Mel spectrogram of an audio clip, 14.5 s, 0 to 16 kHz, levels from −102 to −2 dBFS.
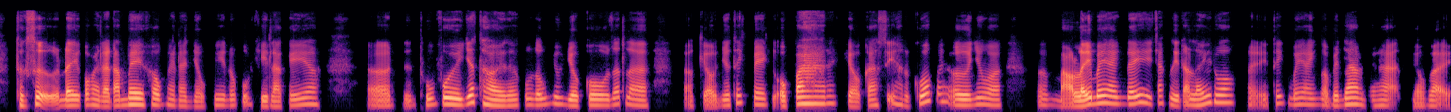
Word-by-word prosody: thực - - -2
sự - - +4
đây 145 0 +4
có 160 - -2
phải 155 -2 -2
là 130 - +3
đam 145 +4 0
mê 170 0 +7
không, 160 -1 -1
hay 155 - -5
là 135 - -3
nhiều 125 -1 -8
khi 155 -1 -4
nó 150 0 -7
cũng - - -9
chỉ 130 - -2
là 130 -1 -2
cái, 155 +3 -2
ơ, 180 0 -2 0.5
ờ, 70 0 -3
ừm, - - -9
thú 160 +2 -3
vui 170 -3 +7
nhất 215 +5 +3
thời 150 -5 +3
thôi. 145 +1 -2
Cũng 160 0 -6
giống 160 +3 -1
như 190 - -3
nhiều 150 -5 +1
cô 150 -1 +2
rất 180 +1 -4
là, 150 -4 0 0.3
ờ, - - -9
kiểu - - -1
như, 150 +1 -4
thích 215 0 -5
vê, 165 -2 0
kiểu, - - -9
oppa 190 +6 +4
đấy, 200 +1 -7
kiểu, 120 -1 -2
ca 150 +1 -2
sĩ - - -7
Hàn 165 -7 -8
Quốc 240 +5 +2
ấy, 240 0 -7
ừ, 155 0 +4
nhưng 175 +3 -1
mà, 155 -2 0 0.4
ờ, - - -8
bảo - - +3
lấy 135 +6 +8
mấy 205 +2 +5
anh 190 -2 +1
đấy 185 +1 +4
thì - - -1
chắc 200 0 -8
gì 150 -4 0
đã - - -2
lấy, 160 +6 +1
đúng 220 - +1
hông? 215 0 -2
Lại - - -8
thích 200 0 -7
mấy 170 +1 -5
anh 165 -1 -5
ở - - -5
Việt 140 - -3
Nam 175 0 +3
chẳng 140 +1 -11
hạn, 145 -1 -4
kiểu 65 0 -7
vậy. - - -2
160 Hz, 305 wpm, -24 LUFS, 145-180 Hz, 0.5 s, lấy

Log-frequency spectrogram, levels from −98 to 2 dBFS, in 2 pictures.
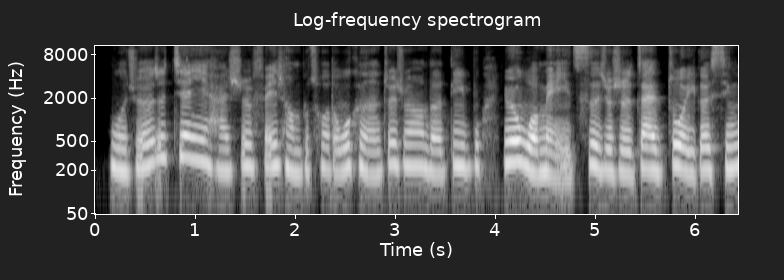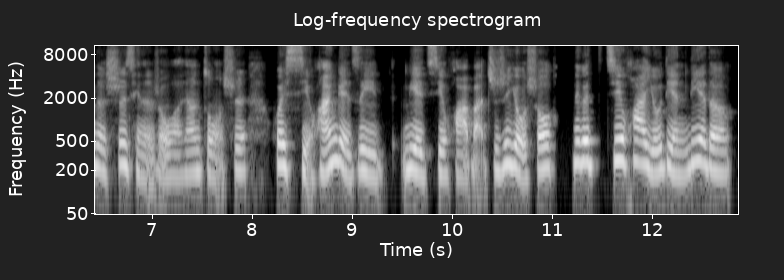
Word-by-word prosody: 我 200 -3 +1
觉 185 - -5
得 230 - +3
这 295 +3 0
建 300 -1 +2
议 265 - +1
还 200 -5 -3
是 200 +4 -2
非 220 +1 -1
常 205 -5 -3
不 195 - -7
错 210 +2 -6
的， 190 - -5
我 200 +3 +1
可 220 -2 -2
能 180 0 -4
最 240 +3 -1
重 230 0 -4
要 225 0 0
的 190 -3 0
第 230 +4 -2
一 - - +1
步 220 +1 -6 0.2
因 250 - +3
为 255 - +10
我 225 -7 +8
每 185 -2 0
一 - - -4
次 230 -2 -1
就 195 -1 -1
是 185 -1 -2
在 200 +2 +3
做 210 +2 +3
一 185 - -1
个 205 +3 0
新 205 +1 -2
的 210 -3 0
事 235 +6 -2
情 210 -5 -5
的 150 - -7
时 - - -6
候， - - -2
我 - - -6
好 - - -8
像 180 +2 -5
总 175 -4 -5
是 195 -1 -6 0.2
会 230 -1 +3
喜 220 0 -4
欢 240 +3 +2
给 245 -8 +2
自 195 +4 -4
己 175 0 -2 0.2
列 200 -2 +1
计 175 +2 -5
划 175 0 -2
吧。 - - -4
只 195 - -7
是 235 +4 +1
有 220 - +3
时 160 +5 -5
候 215 +1 +4
那 250 - -1
个 255 0 +7
计 240 - -3
计 275 - +2
划 260 -1 +2
有 190 -4 +1
点 195 -3 -2
列 255 0 +2
的， 190 -2 +1
205 Hz, 330 characters per minute, -19 LUFS, 190-230 Hz, 0.2 s, 为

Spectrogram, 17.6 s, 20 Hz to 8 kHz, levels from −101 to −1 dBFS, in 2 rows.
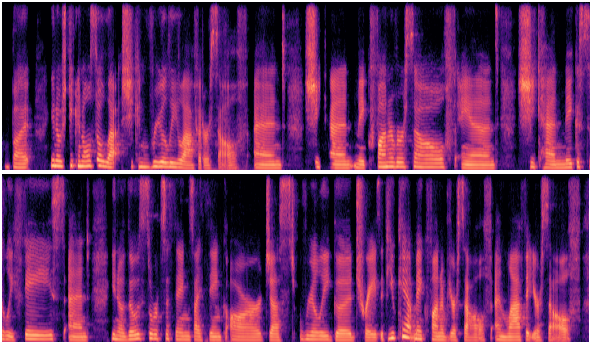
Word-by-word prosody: But, 170 -2 -1 0.3
you 255 - +4
know, 240 -1 +6
she 255 +2 -1
can 235 -2 +4
also 240 +2 +3
la 195 -6 +4
she 210 +4 -2
can 195 -2 -2
really 200 -3 +2
laugh 145 -3 +1
at 155 - -5
herself 140 0 -5
and 150 -2 -1 0.3
she 200 - +2
can 155 -2 +2
make 155 -2 -2
fun 200 0 +4
of 210 0 +2
herself 190 -2 0
and 150 -1 0 0.3
she 195 -2 +2
can 160 -2 -2
make 175 +3 -1
a - - +2
silly 175 -6 +2
face 185 +2 +1
and 150 -2 -1 0.3
you 205 - 0
know 165 -3 -1
those 200 +4 +1
sorts 205 -2 0
of 200 - -7
things 165 -2 -2
I 160 -2 0
think 150 0 -4
are 150 -1 -1
just 145 -2 0
really 170 -2 -1
good 150 -1 0
traits 140 -1 -1
if - - -8
you 235 +1 +3
can't 270 -2 +5
make 190 -1 +1
fun 160 - +2
of 150 -3 -2
yourself 145 -2 -1
and 155 -3 0
laugh 150 0 +4
at 165 - +1
yourself, 140 0 0
170 Hz, 175 wpm, -23 LUFS, 150-200 Hz, 0.3 s, know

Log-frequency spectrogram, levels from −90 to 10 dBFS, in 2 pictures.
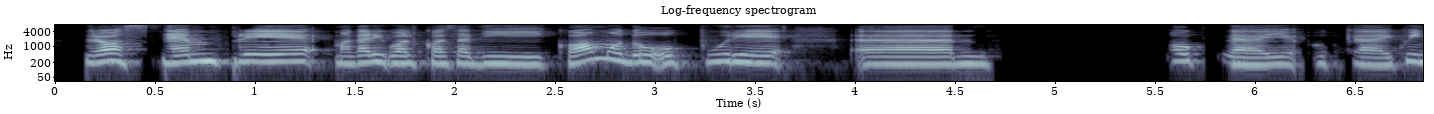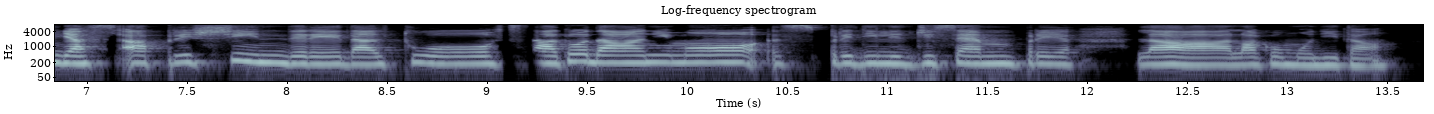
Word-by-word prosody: Però 240 +4 +6
sempre, 235 +1 +4
magari, 205 +3 +2
qualcosa 195 -1 -2
di 185 -1 -3
comodo 255 -5 +3
oppure, 205 0 -1 0.3
ehm 180 0 +2 0.9
okay, 180 -8 -2
okay 180 -2 -4
quindi 220 -2 +1
as 195 0 +2
a 205 0 +3
prescindere 210 -3 -3
dal 180 0 0
tuo 190 -1 -7
stato 200 +5 -1
d'animo, 215 0 +1
ehm, 195 - -14
s 185 - -8
prediligi 195 -1 -7
sempre 190 -2 -5 0.3
la 175 -1 +4
la 175 +1 -3
comodità. 165 -2 -10
195 Hz, 110 wpm, -21 LUFS, 180-215 Hz, 0.9 s, Però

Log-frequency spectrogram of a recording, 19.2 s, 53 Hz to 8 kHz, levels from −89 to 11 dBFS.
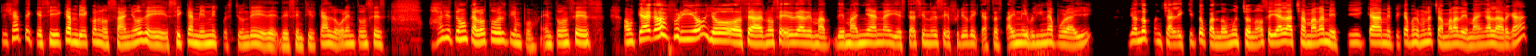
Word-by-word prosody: Fíjate 260 +6 -5
que 175 - -3
sí 185 +1 -2
cambié 190 -4 +2
con 195 +2 -4
los 150 -4 -5
años, 170 +8 0
eh, 155 -8 0
sí 175 +3 -2
cambié 175 -4 0
en 170 - -2
mi 175 - -2
cuestión 150 -1 -12
de 165 -4 -1
de 135 -3 -3
de 135 -1 -5
sentir 135 +1 -8
calor, 165 -1 -2
entonces, 165 -1 -5 0.5
ay, 255 - -6
yo 280 - -2
tengo 255 0 0
calor 195 -2 +4
todo 225 0 +1
el 215 -2 -3
tiempo. 165 -10 -8
Entonces, 175 +3 -2 0.2
aunque 195 +5 +3
haga 295 +6 +9
frío, 265 +2 +2
yo, 215 -5 +3
o 185 -2 +6
sea, 170 0 +6
no 180 +1 -2
sé, 180 0 0
sea 175 -1 +4
de 170 - 0
ma 145 -3 -1
de 160 -2 -5
mañana 175 +2 0
y 160 - -4
esté 150 +2 -5
haciendo 175 +1 -5
ese 165 -2 -5
frío 165 +2 -8
de 175 -1 -5
que - - -13
hast 135 +2 -7
hasta 145 -1 -6
hay 155 - -1
neblina 180 +1 -2
por 160 -1 -3
ahí. 155 - -4 0.4
Yo 205 - -3
ando 245 +3 +2
con 205 -5 -13
chalequito 170 +5 -3
cuando 150 -1 -1
mucho, 180 -3 -2
¿no? 150 - -5
O - - -2
sea, 185 - 0
ya 180 +1 +5
la 195 -1 +6
chamarra 180 +2 +2
me 160 -6 -1
pica, 180 +2 +2
me 170 -2 -5
pica. 160 +4 -4
Por 185 +1 -5
ejemplo 180 - -4
una 200 +1 -2
chamarra 155 -1 +1
de 155 -4 -3
manga 160 +3 0
larga, 160 - 0
175 Hz, 235 wpm, -23 LUFS, 160-190 Hz, 0.5 s, haga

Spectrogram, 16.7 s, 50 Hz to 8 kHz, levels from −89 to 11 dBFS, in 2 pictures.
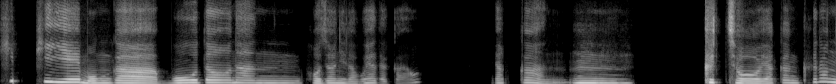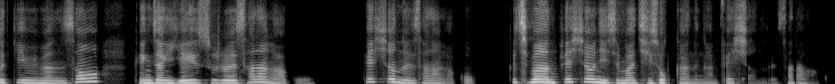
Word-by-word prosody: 히피의 300 -8 +3
뭔가 200 -1 +3
모던한 215 -3 -1
버전이라고 185 -2 -5
해야 205 - -5
될까요? 175 +8 -19 0.7
약간 205 +1 -8
음 195 -3 +2 0.7
그쵸. 200 -7 +3
약간 200 +2 -6
그런 285 +3 -5
느낌이면서 230 +6 -2 0.3
굉장히 225 -3 +2
예술을 220 0 +1
사랑하고 225 -6 -6 0.5
패션을 280 -7 -2
사랑하고. 210 -5 -13 0.3
그치만 255 0 +4
패션이지만 250 -6 +1
지속 225 +2 -2
가능한 170 -3 -13
패션을 180 - -13
사랑하고. 180 -3 -15
215 Hz, 250 characters per minute, -19 LUFS, 195-240 Hz, 0.7 s, 그치만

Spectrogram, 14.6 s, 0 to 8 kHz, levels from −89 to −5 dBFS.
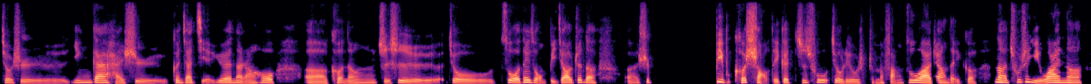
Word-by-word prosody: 就 170 -3 -2
是 130 -6 -7
应 190 +1 -3
该 185 -1 +4
还 160 -5 -3
是 140 -6 -4
更 185 -3 -1
加 170 0 +2
节 165 - -4
约。 170 -1 +1
那 170 -1 0
然 155 0 -3
后， 165 -2 +1 0.4
呃， 135 -4 0
可 - - -2
能 155 +5 -5
只 140 -6 -4
是 150 - -1
就 140 -4 -2
做 175 -5 +4
那 205 +2 +4
种 175 -3 -2
比 145 - -5
较 170 +1 +5
真 205 +4 0
的 165 -3 +2 0.4
呃， - - -8
是， - - -3 0.9
必 250 -3 +6
不 215 - -12
可 190 -1 +2
少 210 - +4
的 - - -3
一 - - 0
个 160 0 +2
支 145 +7 -5
出， 200 +2 -1
就 180 -4 0
例 145 - -4
如 145 -1 -2
什 150 - -11
么 150 0 -8
房 140 - -4
租 200 +2 +1
啊 170 -4 +9
这 155 +4 -1
样 165 -2 0
的 - - -3
一 135 - -9
个。 140 +2 -5 0.2
那 215 -3 +5
除 210 +3 -5
此 240 - 0
以 160 -10 +1
外 190 +7 +6
呢， 175 -2 +1
165 Hz, 230 characters per minute, -23 LUFS, 145-185 Hz, 0.9 s, 啊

